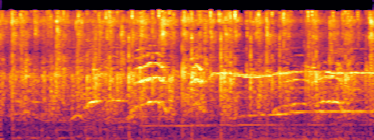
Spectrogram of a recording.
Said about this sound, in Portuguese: Palmas para João Gabriel. Isso mesmo.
